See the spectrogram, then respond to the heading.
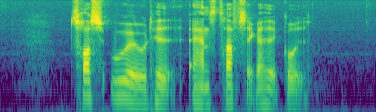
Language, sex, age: Danish, male, 27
